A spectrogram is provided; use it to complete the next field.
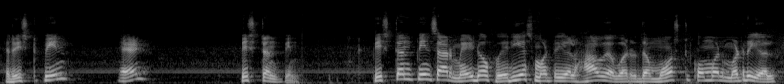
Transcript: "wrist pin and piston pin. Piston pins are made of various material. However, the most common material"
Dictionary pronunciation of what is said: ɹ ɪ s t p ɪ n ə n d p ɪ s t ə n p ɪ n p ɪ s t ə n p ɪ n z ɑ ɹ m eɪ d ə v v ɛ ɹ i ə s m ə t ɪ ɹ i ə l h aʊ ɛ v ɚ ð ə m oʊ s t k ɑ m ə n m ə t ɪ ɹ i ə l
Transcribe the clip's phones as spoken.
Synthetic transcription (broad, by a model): ɹ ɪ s t p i n ə n d p ɪ s t ə n p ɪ n p ɪ s t ə n p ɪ n s ɑ ɹ m eɪ d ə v v ɛ ɹ i ə s m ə t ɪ ɹ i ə l h aʊ ɛ v ɚ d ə m oʊ s t k ɑ m ə n m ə t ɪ ɹ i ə l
